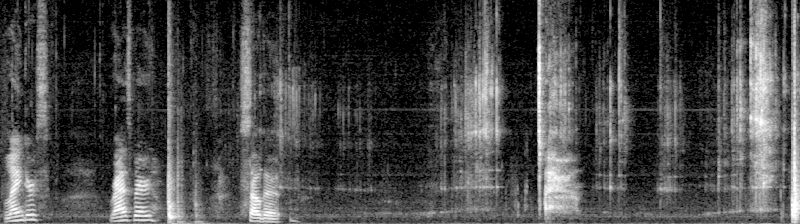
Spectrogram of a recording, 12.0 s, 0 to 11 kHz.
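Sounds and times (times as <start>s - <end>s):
mouth smacks and clicks: 7.7s - 8.3s
breathy mouth sound: 7.7s - 8.8s.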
